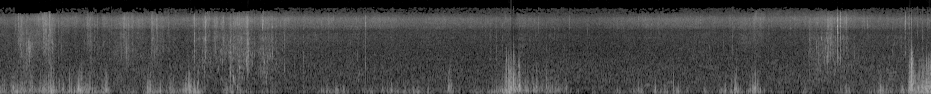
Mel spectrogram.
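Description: Wind gusts across open water and rustles reeds.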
